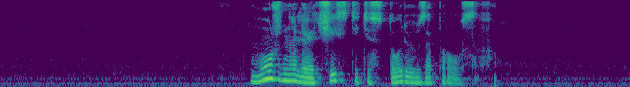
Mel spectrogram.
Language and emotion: Russian, neutral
